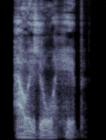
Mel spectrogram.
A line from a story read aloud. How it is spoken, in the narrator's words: Yesuge murmured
